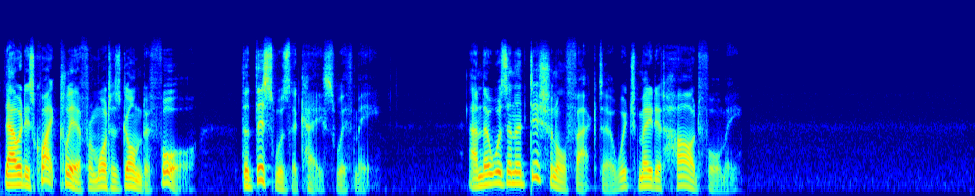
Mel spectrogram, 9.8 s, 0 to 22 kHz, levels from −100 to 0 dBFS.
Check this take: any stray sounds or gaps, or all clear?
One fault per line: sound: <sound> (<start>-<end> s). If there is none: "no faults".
no faults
